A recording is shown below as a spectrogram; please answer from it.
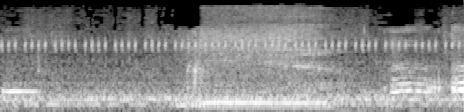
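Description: A low, steady hummed 'mmm' lasting under a second, about halfway through, during spoon-feeding. A brief higher vocal note comes right at the start, over quiet room sound.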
